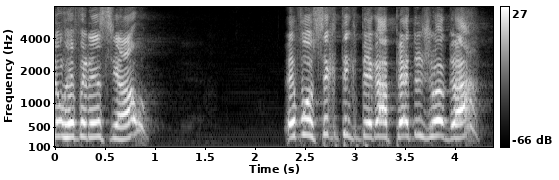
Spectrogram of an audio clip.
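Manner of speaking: high, very loud exhortation; full-force preaching. Real, not acted. Preacher challenges church leaders to be seen, full-force preaching. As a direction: preach it hard at the top of the voice.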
